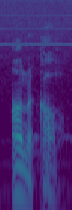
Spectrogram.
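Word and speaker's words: anacal: word spelled a n a c a l pronounced anle what does it mean Mercy quarter figuratively surrender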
